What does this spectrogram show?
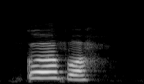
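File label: "ge1bo5", Mandarin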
